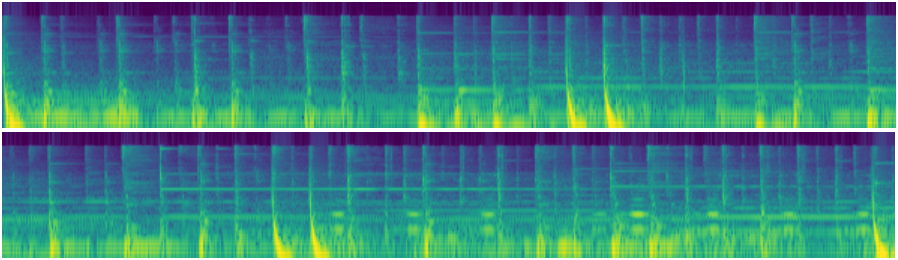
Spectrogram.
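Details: Plucked guitar-like music with a steady low bass line and sharp percussive taps throughout; no animal voice stands out.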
